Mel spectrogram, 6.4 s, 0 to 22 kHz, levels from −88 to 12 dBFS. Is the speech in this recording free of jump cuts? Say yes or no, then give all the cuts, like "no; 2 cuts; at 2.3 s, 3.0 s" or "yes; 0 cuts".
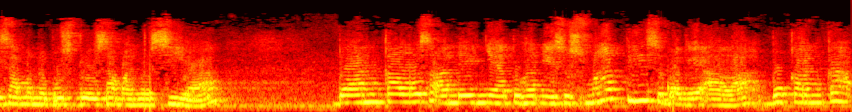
yes; 0 cuts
